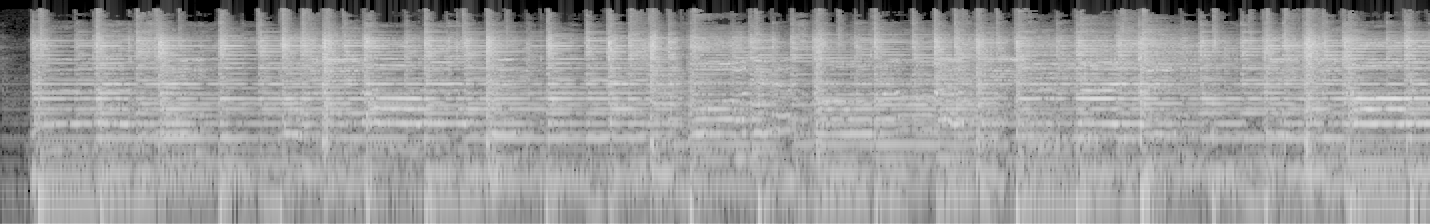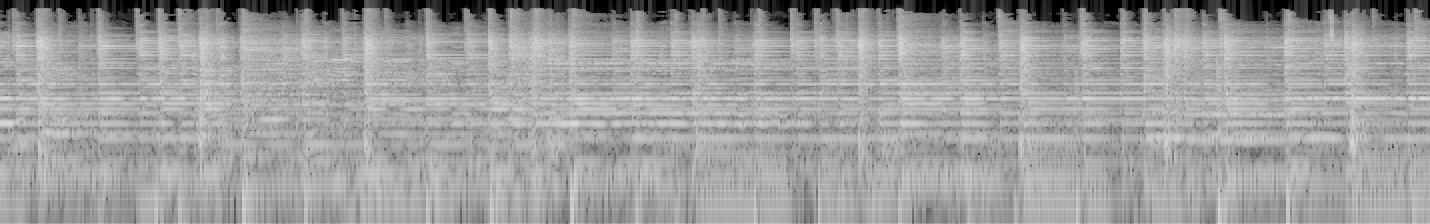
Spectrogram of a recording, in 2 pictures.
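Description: A live band plays a song: a woman sings over her strummed acoustic guitar, backed by a drum kit and a second guitar. The full band comes in loudly about a third of a second in, after a quiet moment, and keeps a steady beat.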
